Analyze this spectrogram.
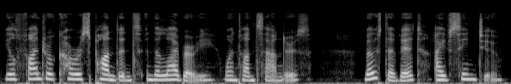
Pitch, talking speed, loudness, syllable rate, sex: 215 Hz, 190 wpm, -18 LUFS, 5.6 syllables/s, female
